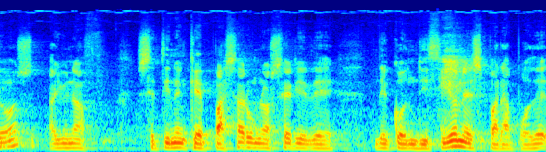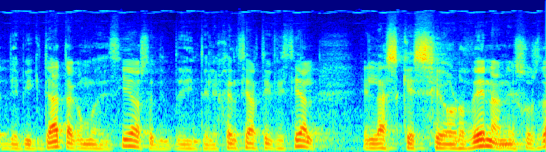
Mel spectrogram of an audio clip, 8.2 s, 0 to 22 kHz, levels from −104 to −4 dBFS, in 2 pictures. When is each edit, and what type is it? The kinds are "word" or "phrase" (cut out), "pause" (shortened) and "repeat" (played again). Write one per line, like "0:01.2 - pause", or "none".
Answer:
none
